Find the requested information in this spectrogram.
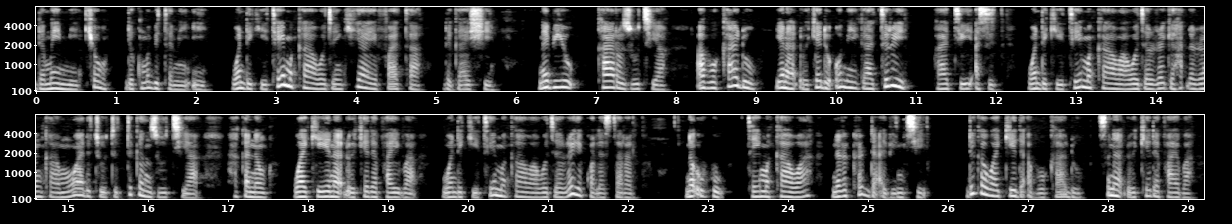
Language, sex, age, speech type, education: Hausa, female, 30-45, spontaneous, secondary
